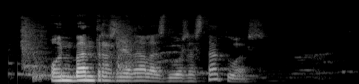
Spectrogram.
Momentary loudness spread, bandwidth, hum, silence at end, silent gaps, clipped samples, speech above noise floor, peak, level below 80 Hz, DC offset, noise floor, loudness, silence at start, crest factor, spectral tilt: 19 LU; 10.5 kHz; none; 1.05 s; none; under 0.1%; 35 dB; -4 dBFS; -74 dBFS; under 0.1%; -59 dBFS; -24 LUFS; 0.1 s; 22 dB; -6.5 dB/octave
